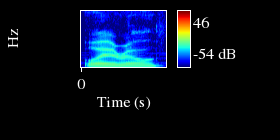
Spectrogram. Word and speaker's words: Euro: one hour of play I almost called it oiro because I think that's how you pronounce it in German and that's my like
